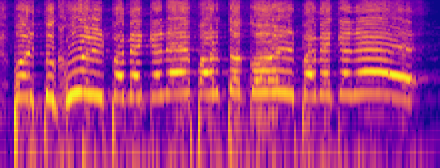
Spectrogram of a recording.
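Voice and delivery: high, drawn-out accusing cry; acted-out desperate outcry; anguished accusation. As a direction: hurl the blame in a rising wail. Retold crowd accusing pastor, climax.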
